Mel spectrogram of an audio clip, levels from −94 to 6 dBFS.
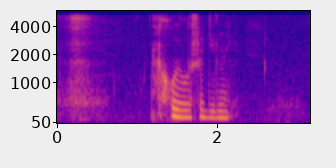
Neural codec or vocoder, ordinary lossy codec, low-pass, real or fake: none; none; 5.4 kHz; real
